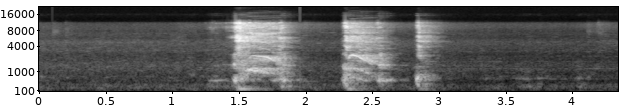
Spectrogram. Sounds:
Cough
